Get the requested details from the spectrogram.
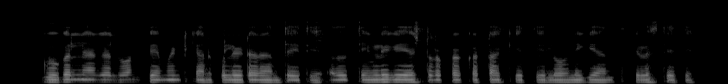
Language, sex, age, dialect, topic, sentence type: Kannada, male, 18-24, Dharwad Kannada, banking, statement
